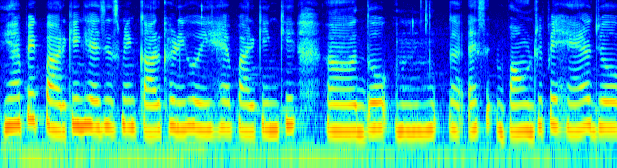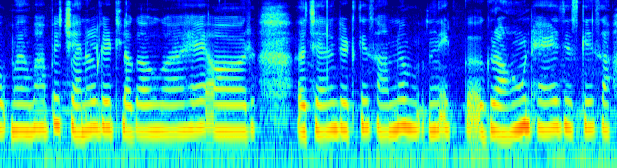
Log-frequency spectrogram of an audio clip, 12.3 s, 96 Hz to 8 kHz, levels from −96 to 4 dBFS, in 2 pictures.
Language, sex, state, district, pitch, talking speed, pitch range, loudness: Hindi, female, Andhra Pradesh, Anantapur, 270 Hz, 180 wpm, 260-280 Hz, -31 LUFS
